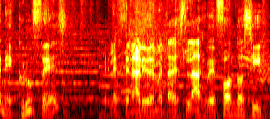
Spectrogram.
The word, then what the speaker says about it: Metal Slug: El escenario de Metal Slug de fondo, sí, se pronuncia en Metal Slug, ¿vale? Para quien quiera saberlo. Que vi el otro día que me dijeron, ah, Jin, es Metal Slug, se dice Metal Slug. No, no se dice Metal Slug. Metal Slug se escribe, amigo. Aprende inglés.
